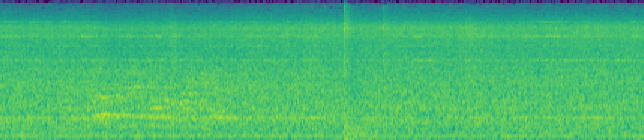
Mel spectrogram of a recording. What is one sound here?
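Machinery hums and whirs steadily in a large echoing hall.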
